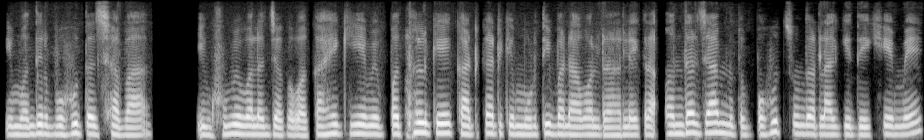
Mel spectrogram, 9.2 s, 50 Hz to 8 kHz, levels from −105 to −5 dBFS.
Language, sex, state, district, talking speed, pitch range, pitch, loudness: Bhojpuri, female, Bihar, Saran, 195 wpm, 170-190 Hz, 175 Hz, -16 LUFS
